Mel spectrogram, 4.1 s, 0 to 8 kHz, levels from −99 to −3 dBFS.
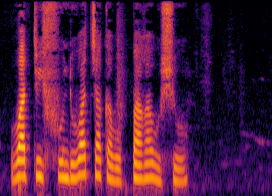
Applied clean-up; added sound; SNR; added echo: none; none; none; none.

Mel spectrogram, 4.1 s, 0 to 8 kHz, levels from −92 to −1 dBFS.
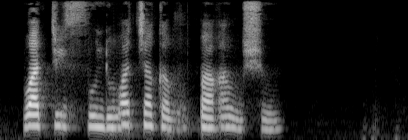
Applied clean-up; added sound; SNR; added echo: neural mask model DeepFilterNet 3.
